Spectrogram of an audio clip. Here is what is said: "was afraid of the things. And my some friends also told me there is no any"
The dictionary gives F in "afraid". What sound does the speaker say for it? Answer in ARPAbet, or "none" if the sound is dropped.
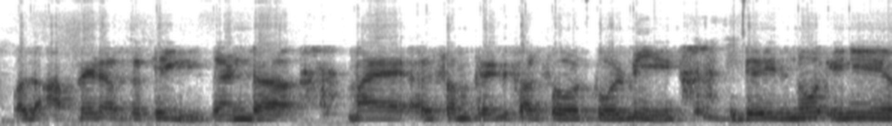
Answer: P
